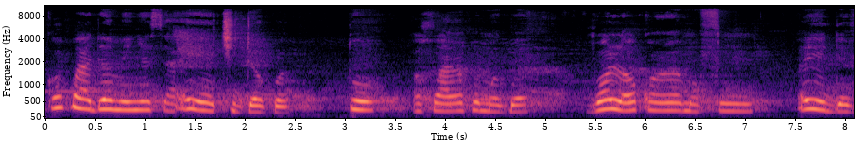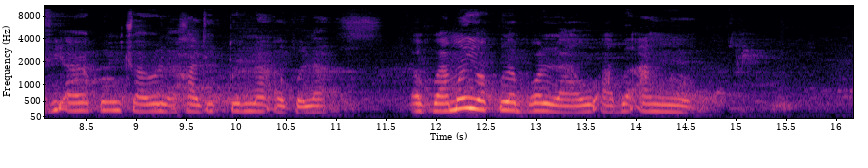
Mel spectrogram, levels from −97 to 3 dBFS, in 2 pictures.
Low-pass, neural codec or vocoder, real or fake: 9.9 kHz; none; real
